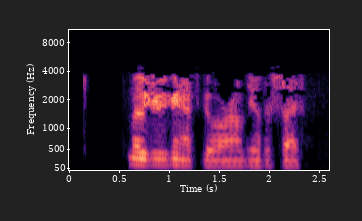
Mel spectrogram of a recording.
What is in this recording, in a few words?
Police Dispatch, scanner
